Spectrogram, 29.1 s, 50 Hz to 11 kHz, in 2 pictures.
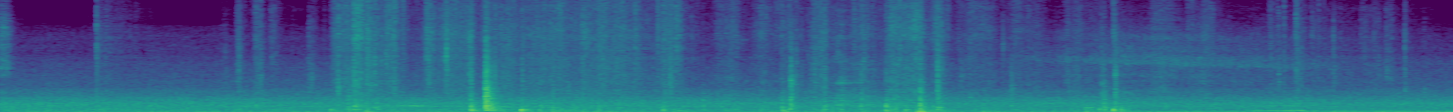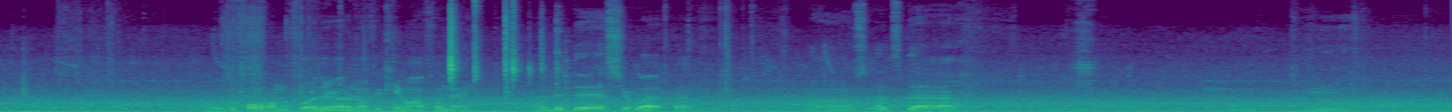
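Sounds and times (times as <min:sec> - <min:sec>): metal parts and tools clinking: 0:19.0 - 0:20.3.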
